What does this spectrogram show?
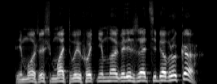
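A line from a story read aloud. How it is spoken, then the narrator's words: Angry bark. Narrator (Russian): рявкнул он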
